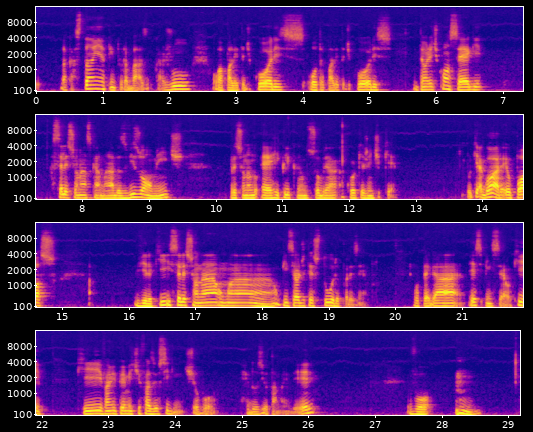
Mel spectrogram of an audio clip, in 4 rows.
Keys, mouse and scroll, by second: 0.6 click, 2.4 click, 4.1 click, 5.8 click, 9.8 r, 10.3 click, 13.2 click, 13.8 ctrl+click, 14.6-15.0 ctrl+scroll up 1, 16.2 click, 17.8 click, 20.5 click, 22.3 ctrl+shift+click, 23.0 ctrl+middle click, 24.2-25.8 shift+drag, 26.3 ctrl+middle click, 27.1 ctrl+middle click.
